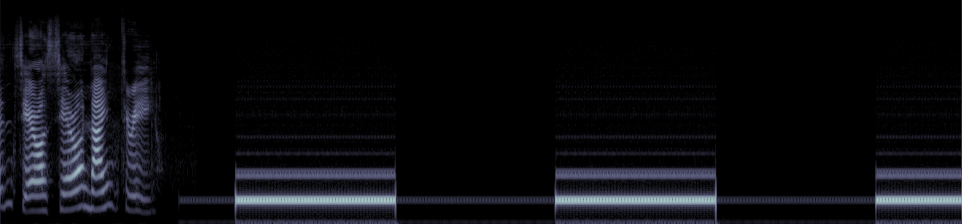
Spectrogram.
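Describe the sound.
A telephone rings on a line to an office in three long, even, buzzing tones separated by equal silences; a brief voice speaks just before the first ring.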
